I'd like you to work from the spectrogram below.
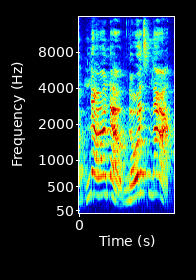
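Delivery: ordinary talk, nothing marked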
